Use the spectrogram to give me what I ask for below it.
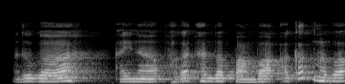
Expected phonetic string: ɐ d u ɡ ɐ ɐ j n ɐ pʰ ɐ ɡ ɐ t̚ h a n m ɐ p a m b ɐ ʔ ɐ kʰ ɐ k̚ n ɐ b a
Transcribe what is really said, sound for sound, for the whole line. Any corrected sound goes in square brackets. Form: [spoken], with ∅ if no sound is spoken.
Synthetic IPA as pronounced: ɐ d u ɡ ɐ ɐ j n ɐ pʰ ɐ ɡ ɐ t̚ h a n [b] ɐ p a m b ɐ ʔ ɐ [k] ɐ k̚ n ɐ b [ɐ]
